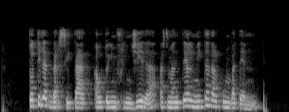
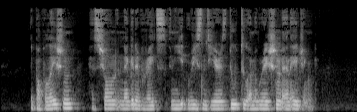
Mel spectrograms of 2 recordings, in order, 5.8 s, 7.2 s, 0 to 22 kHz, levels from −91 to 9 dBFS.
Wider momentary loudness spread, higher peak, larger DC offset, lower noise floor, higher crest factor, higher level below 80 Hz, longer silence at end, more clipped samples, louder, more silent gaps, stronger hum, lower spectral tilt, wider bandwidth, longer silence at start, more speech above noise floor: second, 7 LU vs 11 LU; second, -8 dBFS vs -2 dBFS; neither; second, -64 dBFS vs -70 dBFS; about the same, 16 dB vs 18 dB; first, -54 dBFS vs -60 dBFS; second, 0.45 s vs 0.9 s; neither; second, -23 LUFS vs -19 LUFS; neither; neither; first, -7 dB/octave vs -4.5 dB/octave; second, 7.8 kHz vs 16.5 kHz; second, 0.05 s vs 0.6 s; second, 41 dB vs 52 dB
